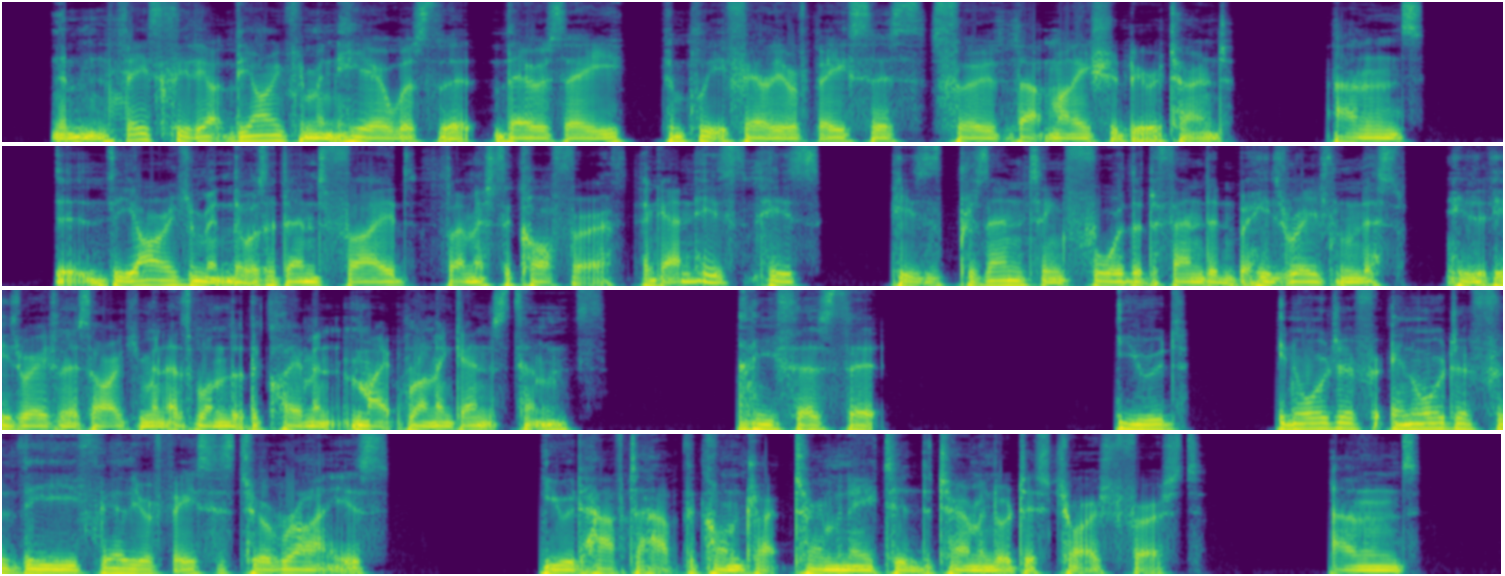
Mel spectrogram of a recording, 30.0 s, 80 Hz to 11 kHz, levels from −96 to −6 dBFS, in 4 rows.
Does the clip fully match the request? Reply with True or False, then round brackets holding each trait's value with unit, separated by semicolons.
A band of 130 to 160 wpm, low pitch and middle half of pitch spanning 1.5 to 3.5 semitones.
False (170 wpm; 95 Hz; 2.9 semitones)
